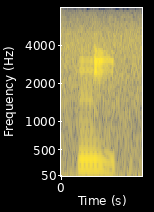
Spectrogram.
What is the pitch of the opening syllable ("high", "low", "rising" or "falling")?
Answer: falling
